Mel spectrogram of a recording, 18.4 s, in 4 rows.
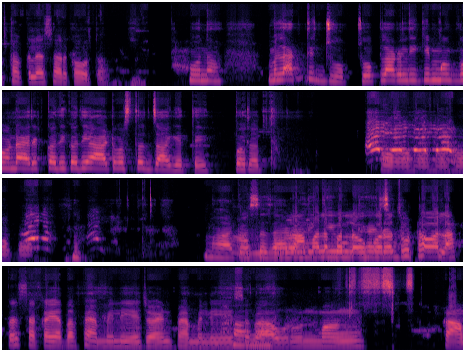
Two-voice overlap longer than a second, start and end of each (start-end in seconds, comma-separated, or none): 11.6-13.2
